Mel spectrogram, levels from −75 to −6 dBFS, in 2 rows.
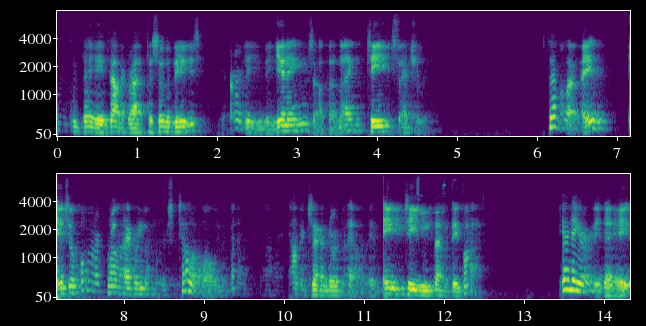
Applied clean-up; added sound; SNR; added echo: neural mask model DeepFilterNet 3.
